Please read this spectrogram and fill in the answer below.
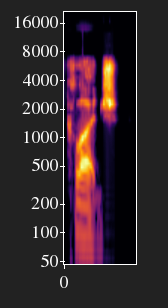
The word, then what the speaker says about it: kludge: Judge Steve Silverman has ruled that the correct pronunciation, at least for our purposes, is kludge. So kludge is in fudge, folks.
